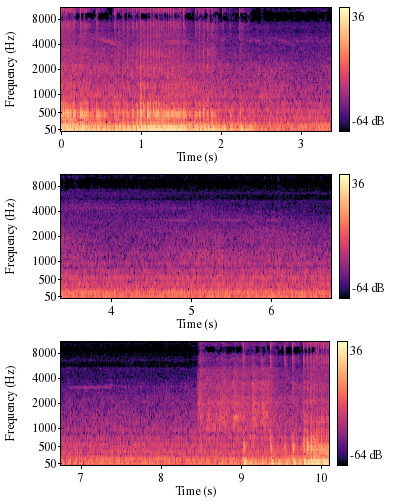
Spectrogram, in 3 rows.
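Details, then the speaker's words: Nissan S14 just back from another shop, fresh 93-octane fuel, running but untuned: loud lumpy revs with sharp exhaust pops and a quieter loping idle between; popping on revs, still needs tuning. "Obviously, it still needs to be tuned. You shouldn't really be revving it that much. They said that there was flames, supposedly."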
